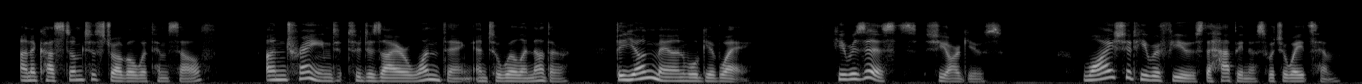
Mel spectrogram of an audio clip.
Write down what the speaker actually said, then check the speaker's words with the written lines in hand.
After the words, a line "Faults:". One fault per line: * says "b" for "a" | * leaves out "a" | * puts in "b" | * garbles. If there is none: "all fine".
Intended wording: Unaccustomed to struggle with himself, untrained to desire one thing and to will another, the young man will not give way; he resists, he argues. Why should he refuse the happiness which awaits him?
Unaccustomed to struggle with himself, untrained to desire one thing and to will another, the young man will give way; he resists, she argues. Why should he refuse the happiness which awaits him?
Faults:
* leaves out "not"
* says "she" for "he"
